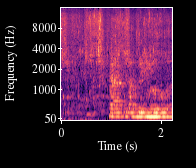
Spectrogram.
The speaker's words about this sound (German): Das Wasser ist eiskalt, stellt einer der Beamten fest, als er sich die Hände waschen will.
